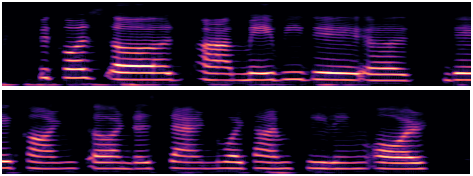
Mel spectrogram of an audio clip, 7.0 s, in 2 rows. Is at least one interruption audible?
No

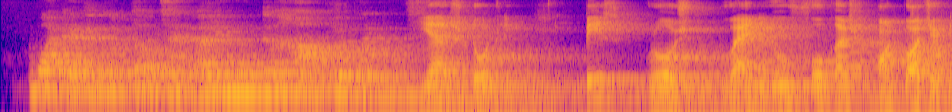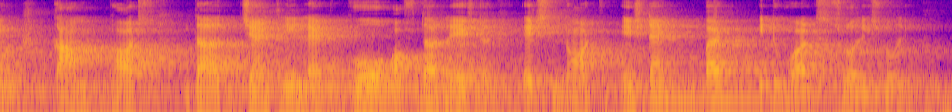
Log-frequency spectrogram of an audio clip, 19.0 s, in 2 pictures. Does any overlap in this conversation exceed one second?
No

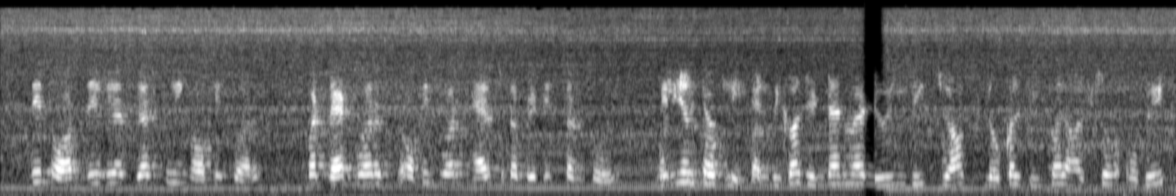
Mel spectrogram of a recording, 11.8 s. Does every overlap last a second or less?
No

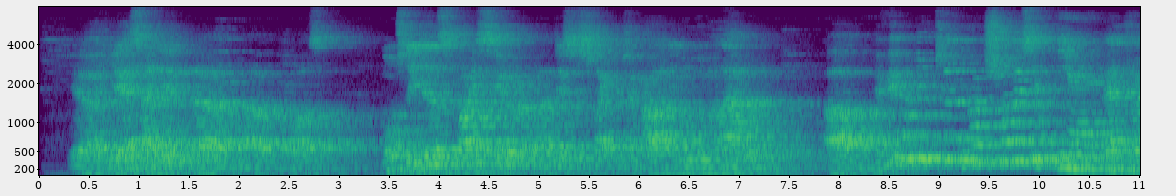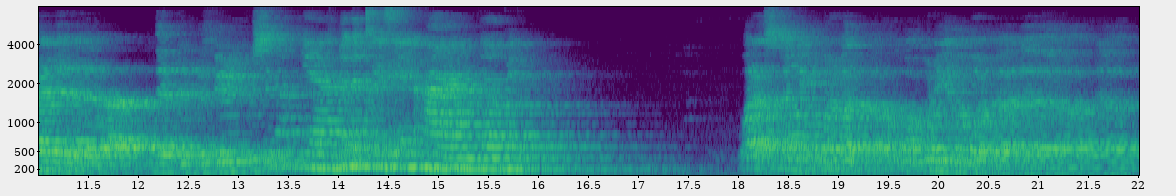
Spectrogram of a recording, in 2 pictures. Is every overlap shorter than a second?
Yes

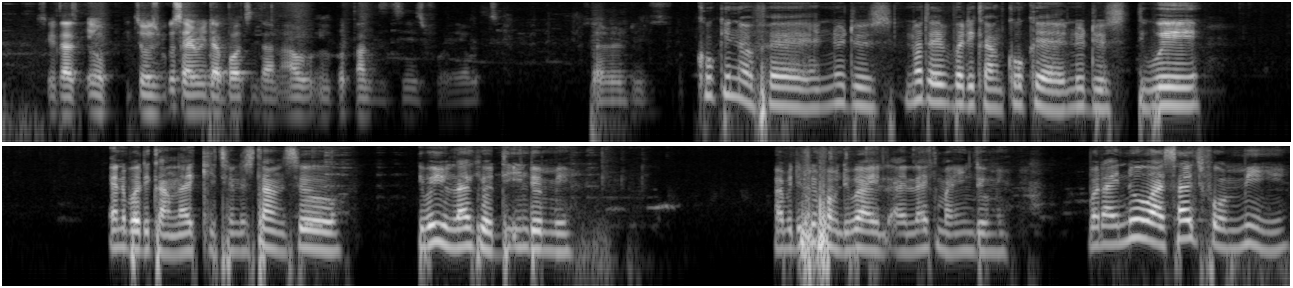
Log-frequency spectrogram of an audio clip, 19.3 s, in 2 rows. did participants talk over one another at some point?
No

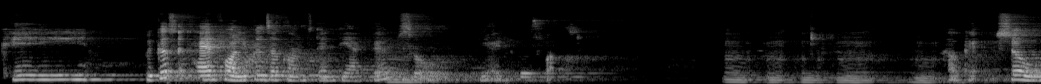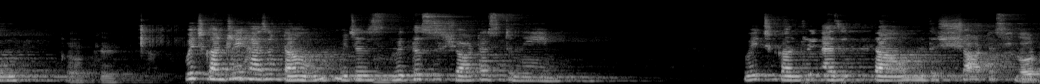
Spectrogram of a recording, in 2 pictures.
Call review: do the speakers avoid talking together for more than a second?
Yes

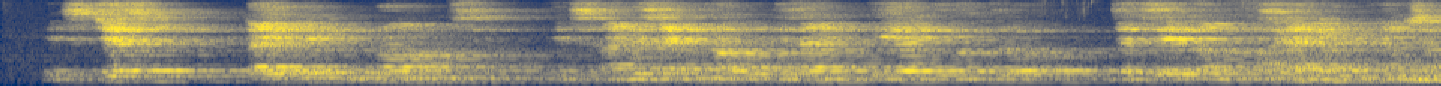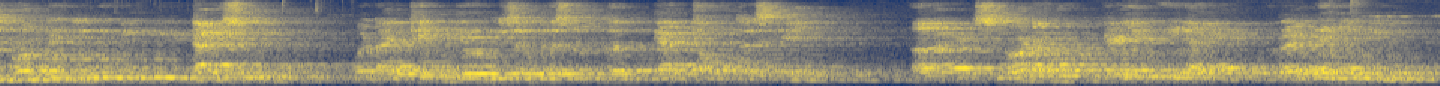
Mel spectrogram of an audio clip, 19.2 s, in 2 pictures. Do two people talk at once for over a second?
Yes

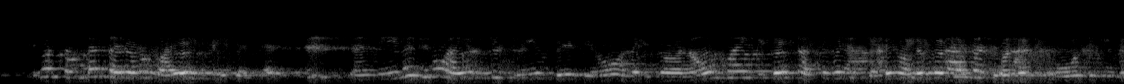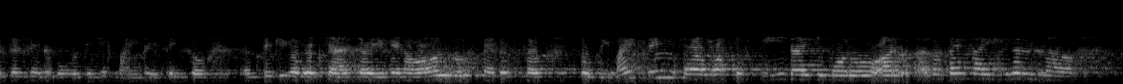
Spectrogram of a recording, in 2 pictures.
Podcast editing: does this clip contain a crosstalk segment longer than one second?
Yes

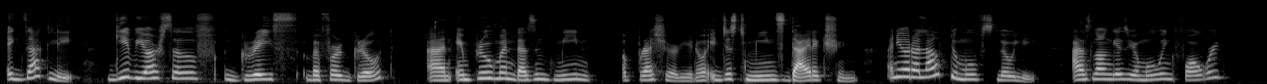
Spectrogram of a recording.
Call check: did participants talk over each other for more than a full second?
No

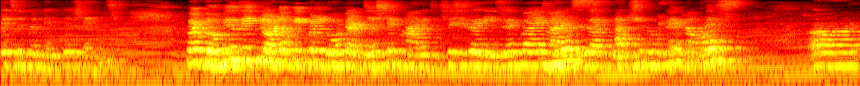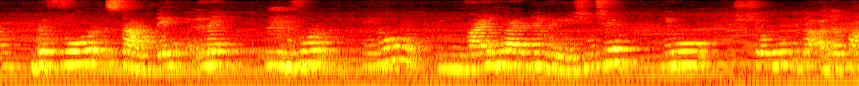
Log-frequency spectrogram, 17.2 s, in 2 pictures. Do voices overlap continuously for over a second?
Yes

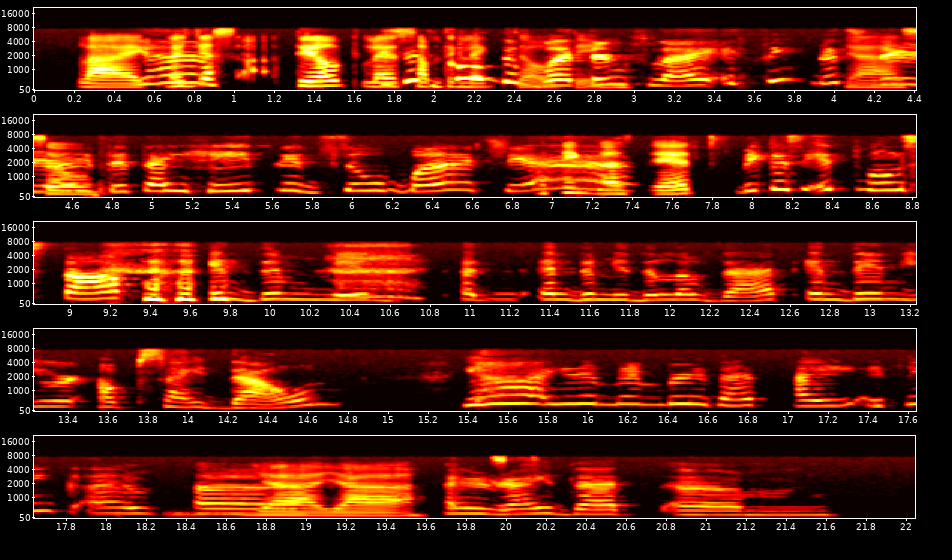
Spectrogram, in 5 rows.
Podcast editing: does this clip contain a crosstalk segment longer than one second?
Yes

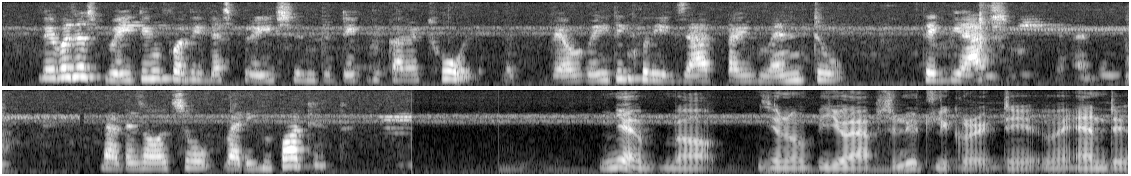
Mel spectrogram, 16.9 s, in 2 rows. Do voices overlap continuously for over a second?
No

